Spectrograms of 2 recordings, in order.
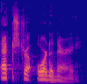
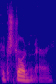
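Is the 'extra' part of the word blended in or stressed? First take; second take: Stressed; Blended. First: The 'extra' part is stressed and set apart. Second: The 'extra' part is blended into the word. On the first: The ministers are additional to the ordinary ones. The speaker calls it right. "what we're emphasizing the extra" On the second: The ministers are remarkable or exceptional. The speaker calls it wrong. "not extraordinary"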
